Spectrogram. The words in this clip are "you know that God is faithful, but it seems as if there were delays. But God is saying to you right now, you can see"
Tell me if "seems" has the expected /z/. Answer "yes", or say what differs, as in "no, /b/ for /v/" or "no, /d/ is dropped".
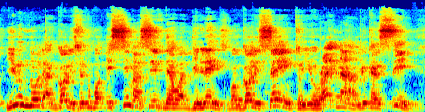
no, /z/ is dropped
